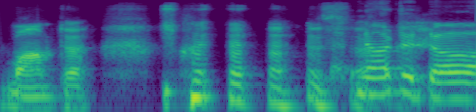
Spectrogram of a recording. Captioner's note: laughing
